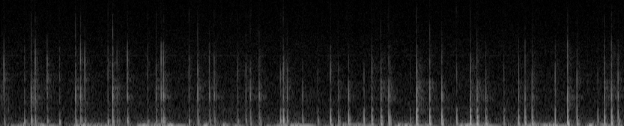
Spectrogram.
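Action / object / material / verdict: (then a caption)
tap / patent leather high-heel pump / patent leather / none. Long nails tap and scratch the shiny upper of an empty, hollow, glossy black patent leather high-heel pump. The result is a fast, uneven run of short, dry clicking taps with a low, hollow knock under each one. Soft scraping fills the gaps between the taps.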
